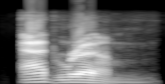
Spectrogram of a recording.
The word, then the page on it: ad rem: American English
